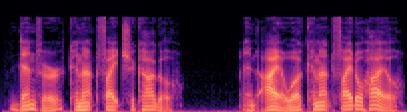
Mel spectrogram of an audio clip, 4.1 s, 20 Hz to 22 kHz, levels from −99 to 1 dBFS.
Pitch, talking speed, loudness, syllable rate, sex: 110 Hz, 130 wpm, -20 LUFS, 5.3 syllables/s, male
